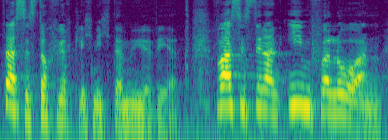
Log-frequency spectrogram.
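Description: Haughty, greedy wife, wildly swooping voice. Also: female voice, lowish voice, sing-song, moderate pace. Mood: relieved, scornful. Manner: haughty, melodramatic. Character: cold, greedy, false wife of a rich man. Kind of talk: German radio play acting of classic comedy.

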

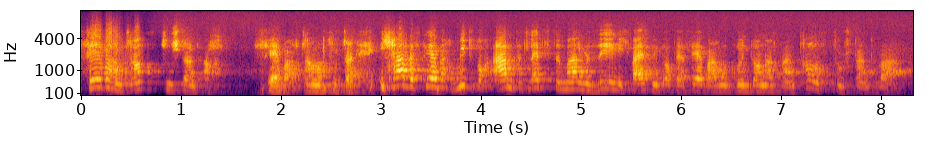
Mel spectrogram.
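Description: A woman's voice: medium pitch, expressive, a little fast, sharp tone, roomy sound, low-quality recording. A woman being questioned as a suspect, answering with insistent, pleading and emphatic denials on an archival interrogation tape. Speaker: suspect under police interrogation.

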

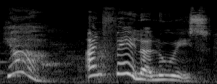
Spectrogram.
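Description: A woman's voice: sits high, wildly swooping pitch, drawn-out words, husky, soft background music, full character voice. A woman playing a jealous, ambitious wife in a German radio drama, sarcastic, insinuating and manipulative. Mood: pressing, scornful.

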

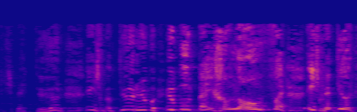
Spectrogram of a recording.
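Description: A man's voice: extremely high pitch, very animated, moderate pace, vocal fry, darkish tone, full character voice. An actor playing a confused older man in a radio play, stammering and pleading as he insists on being believed. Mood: agitated, pleading. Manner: stammering, repeating himself insistently. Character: confused, pleading old fantasist begging to be locked up.

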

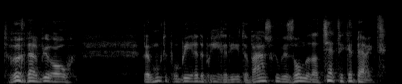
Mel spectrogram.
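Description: A man's voice: medium pitch, rapid-fire, a bit bright, slightly rough. An actor playing a keen, wry junior policeman in a radio play, speaking informally. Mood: curious, tense. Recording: noisy radio drama recording.

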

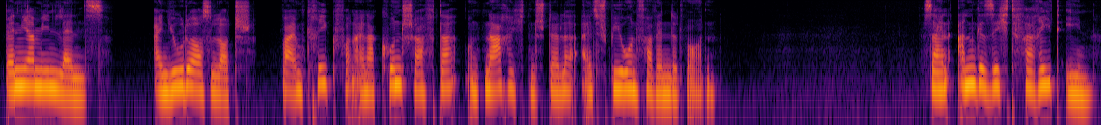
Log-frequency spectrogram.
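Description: Creaky voiced woman narrating a literary radio play, deliberate and emphatic, dry close sound. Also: medium pitch, darkish tone, dry recording.

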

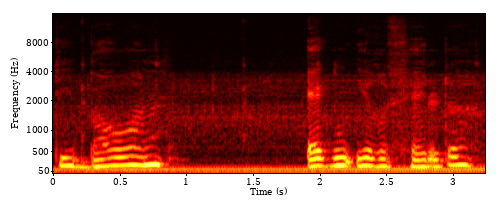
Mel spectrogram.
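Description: A woman playing a quiet, dreamy poetic voice in a radio play, reciting slowly in hushed fragments. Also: on the low side, steady tone, a little hiss or hum, rough recording. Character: quiet, dreamy female voice of poetic nature images.

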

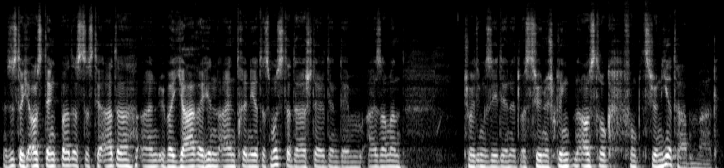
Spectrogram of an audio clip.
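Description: An actor playing a state prosecutor in a radio crime drama, speaking in a measured, bureaucratic and somewhat condescending way. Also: male voice, mid-range voice, fairly even intonation, close to an everyday voice. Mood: measured, matter-of-fact. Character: dismissive, formal male state prosecutor defending his findings.

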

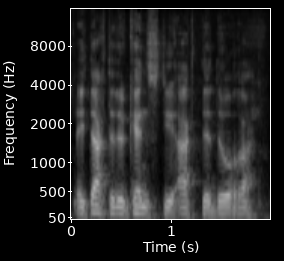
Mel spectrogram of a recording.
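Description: A man acting a police chief inspector in a radio crime play, with a low voice in a dry, close recording. He is brisk and sceptical, giving orders with gruff authority. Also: steady tone, a bit bright, no room sound, close to an everyday voice. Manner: commanding, dryly gruff. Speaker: actor.

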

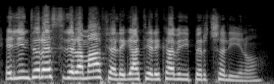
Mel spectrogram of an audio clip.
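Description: A woman's voice: high voice, expressive, racing, clean tone, no room sound, clean studio sound. A woman playing a comrade who bears witness in a radio drama, in a declamatory, incantatory storytelling manner. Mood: accusing. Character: woman comrade bearing witness, tender yet accusing storyteller. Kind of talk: dramatic radio theatre narration.

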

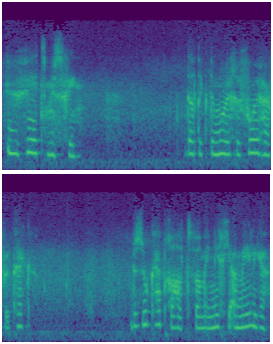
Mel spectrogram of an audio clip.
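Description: A woman playing a soft-spoken dignified young heiress. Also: on the high side, fairly even intonation, lightly acted. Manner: soft, often near whisper, measured. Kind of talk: old radio drama acting. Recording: noisy old radio play recording.

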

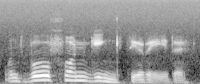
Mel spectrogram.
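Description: A woman's voice: sing-song, darkish tone, heavily acted, low-quality recording. An actress playing a dreamy, musing country woman who knits, in a literary radio play. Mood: musing, probing. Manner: slow, musing, swooping in pitch. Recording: hissy old radio recording.

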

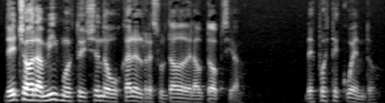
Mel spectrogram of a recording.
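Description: Un hombre con acento argentino que interpreta en un radioteatro a un hijo en duelo, dubitativo y lleno de sospechas. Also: male voice, mid-range voice, expressive, a little fast, a little mellow, natural voice. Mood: uneasy, suspicious. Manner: hesitant, repeats phrases. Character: grieving son troubled by suspicions over his father's death. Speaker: radio drama workshop participant. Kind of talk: rehearsed radio drama acting.

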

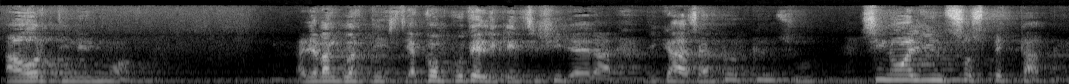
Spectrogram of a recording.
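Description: An actor playing a grave, dogged police investigator in a theatre monologue, speaking in measured, emphatic clipped phrases with weighty pauses. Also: male voice, a little high, a little mellow, natural voice. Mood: grave, insistent. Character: grave, dogged male police investigator recounting a betrayed inquiry. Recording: echoey hall, distant mic, faint noise.

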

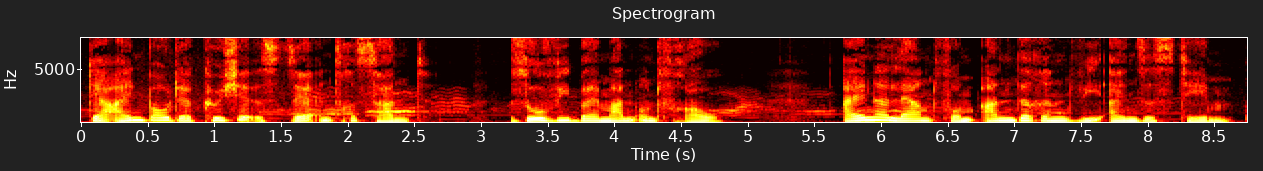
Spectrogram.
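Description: An actress playing a dreamy, lovelorn woman in a radio play, speaking poetic love letters in a deliberate, solemn way. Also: on the low side, creaky, mellow, slightly rough, soft background music, heavily acted. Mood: tender, solemn. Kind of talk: radio play inner monologue.

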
